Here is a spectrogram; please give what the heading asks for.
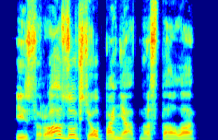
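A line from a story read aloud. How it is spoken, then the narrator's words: Muttered under breath. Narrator (Russian): пробурчал я под нос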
